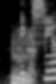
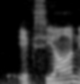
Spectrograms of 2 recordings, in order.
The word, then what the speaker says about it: Ixion: We've got a new game that just dropped yesterday, and I keep pronouncing this wrong. It's like basically a Frostpunk in space. Ixion? Called Ixion, yeah.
